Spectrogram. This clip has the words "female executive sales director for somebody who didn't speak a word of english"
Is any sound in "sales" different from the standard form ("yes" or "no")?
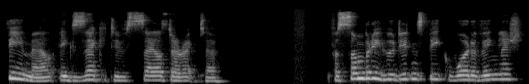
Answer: no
